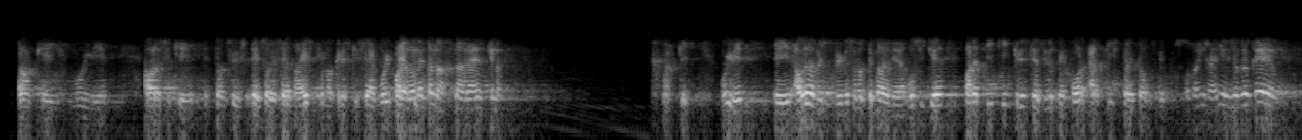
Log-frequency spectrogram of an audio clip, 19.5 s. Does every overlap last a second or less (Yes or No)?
Yes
